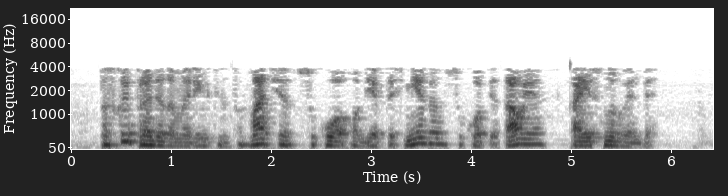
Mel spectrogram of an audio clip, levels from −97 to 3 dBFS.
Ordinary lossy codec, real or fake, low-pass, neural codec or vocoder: AAC, 16 kbps; real; 19.8 kHz; none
